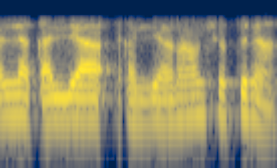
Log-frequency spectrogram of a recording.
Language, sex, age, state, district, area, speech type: Malayalam, female, 60+, Kerala, Kozhikode, rural, conversation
